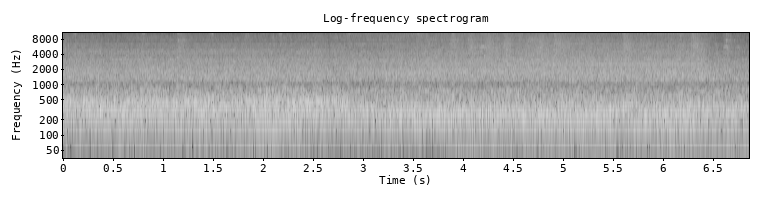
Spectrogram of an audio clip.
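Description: Steady roar of a jet airliner in flight heard from inside the cabin at a window seat beside its Rolls-Royce turbofan engine: an even, deep rushing rumble of engine and airflow that holds level throughout.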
